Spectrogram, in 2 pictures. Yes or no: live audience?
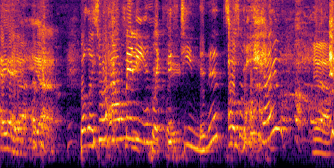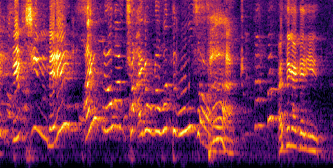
yes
